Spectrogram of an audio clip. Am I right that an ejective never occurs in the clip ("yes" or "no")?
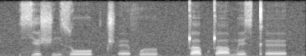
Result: no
